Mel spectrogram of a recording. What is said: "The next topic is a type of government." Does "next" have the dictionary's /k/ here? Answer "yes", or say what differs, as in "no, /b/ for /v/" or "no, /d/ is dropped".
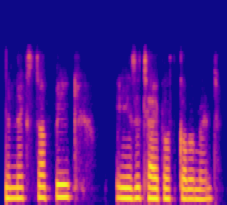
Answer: yes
